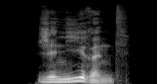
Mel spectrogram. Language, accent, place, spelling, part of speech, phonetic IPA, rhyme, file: German, Germany, Berlin, genierend, verb, [ʒeˈniːʁənt], -iːʁənt, De-genierend.ogg
- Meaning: present participle of genieren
